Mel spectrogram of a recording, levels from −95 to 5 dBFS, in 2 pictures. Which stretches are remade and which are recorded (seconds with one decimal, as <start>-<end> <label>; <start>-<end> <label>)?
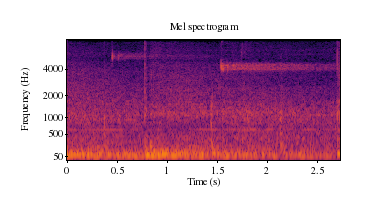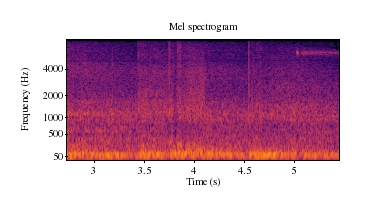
0.0-1.2 recorded; 1.2-4.5 remade; 4.5-5.5 recorded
